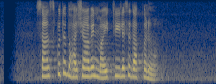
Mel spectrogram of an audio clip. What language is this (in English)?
Sinhala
